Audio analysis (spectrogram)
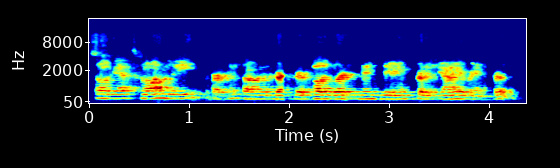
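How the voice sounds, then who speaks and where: A man's voice: on the high side, level tone, fast. A man with an Irish accent giving informal answers as a public works director at a council meeting. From Ireland. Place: meeting room heard over a video meeting. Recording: echoey meeting room, distant muffled mic, faint hiss.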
